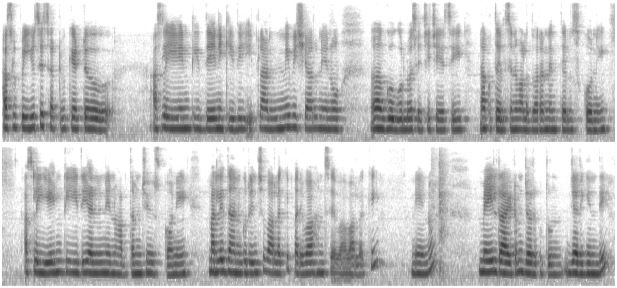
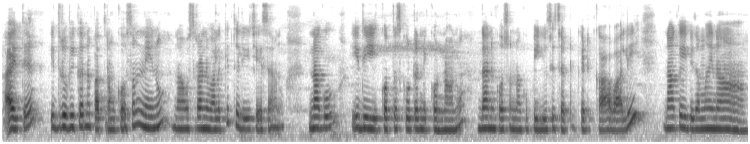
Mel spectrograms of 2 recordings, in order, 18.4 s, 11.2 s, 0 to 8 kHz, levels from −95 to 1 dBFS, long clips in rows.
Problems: background sounds at intervals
